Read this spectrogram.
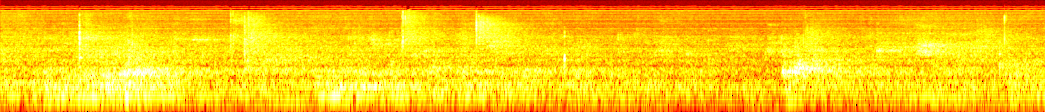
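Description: A man speaks calmly in an echoing hall.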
